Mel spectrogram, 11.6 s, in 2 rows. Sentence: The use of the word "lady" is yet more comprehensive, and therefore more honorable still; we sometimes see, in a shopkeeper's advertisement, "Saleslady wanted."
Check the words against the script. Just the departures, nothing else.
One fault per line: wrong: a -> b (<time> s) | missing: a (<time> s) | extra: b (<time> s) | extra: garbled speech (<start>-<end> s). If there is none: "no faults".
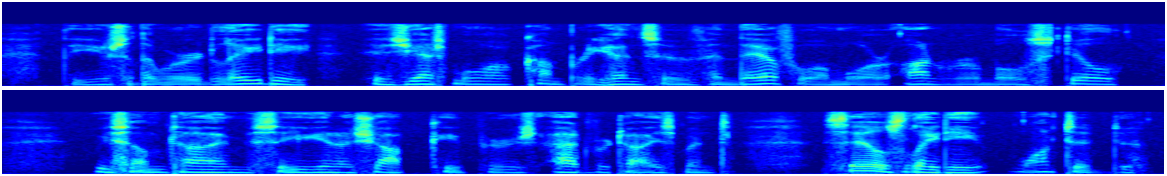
no faults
